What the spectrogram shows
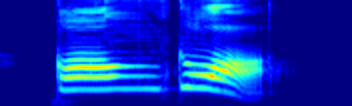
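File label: "gong1 zuo4", Mandarin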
